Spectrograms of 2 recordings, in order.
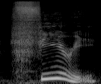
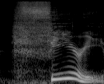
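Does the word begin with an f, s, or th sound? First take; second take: f; f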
